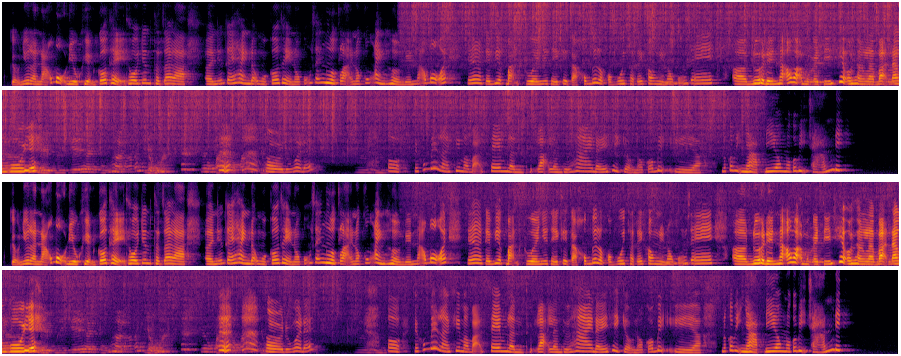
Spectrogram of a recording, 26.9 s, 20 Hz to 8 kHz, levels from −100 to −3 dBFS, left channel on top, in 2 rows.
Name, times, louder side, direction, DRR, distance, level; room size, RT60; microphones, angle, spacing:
voice 1, 0.1-14.1 16.7-18.1 18.9-19.4 19.8-26.0, right 4 dB, 50° right, 17 dB, 0.7 m, -34 dB
voice 2, 2.3-2.6 9.9-10.3 11.8-12.3 12.9-17.5 18.8-19.2, equal, 5° left, 0 dB, 7.7 m, -49 dB
sound 1, 5.9-24.9, left 11 dB, 90° left, 4.3 m, -48 dB
18.0 x 17.0 x 4.0 m, 0.37 s
head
